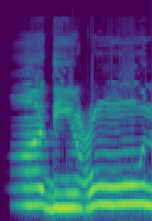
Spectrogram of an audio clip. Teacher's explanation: یا کے اوپر پیش ہے، پیش کو بغیر کھینچے بغیر جھٹکا دیے متوسط اور معروف طریقے سے پڑھتے ہیں. خا کے اوپر کھڑا زبر ہے، کھڑے زبر کو 2 حرکت کی مقدار کھینچ کر پڑھتے ہیں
